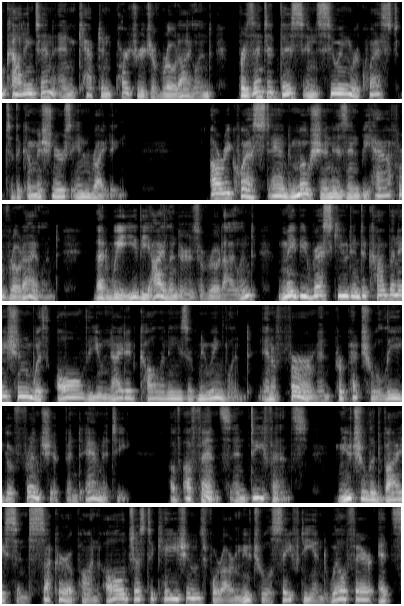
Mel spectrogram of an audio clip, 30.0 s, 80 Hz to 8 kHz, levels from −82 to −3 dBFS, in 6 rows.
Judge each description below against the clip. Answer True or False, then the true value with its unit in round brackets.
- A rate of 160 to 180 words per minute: False (150 wpm)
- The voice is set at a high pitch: False (100 Hz)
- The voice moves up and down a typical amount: False (8.3 semitones)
